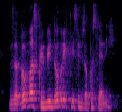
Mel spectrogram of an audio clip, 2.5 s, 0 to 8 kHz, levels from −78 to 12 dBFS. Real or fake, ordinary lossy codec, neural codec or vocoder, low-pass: fake; none; codec, 16 kHz, 1 kbps, X-Codec, HuBERT features, trained on general audio; 7.2 kHz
